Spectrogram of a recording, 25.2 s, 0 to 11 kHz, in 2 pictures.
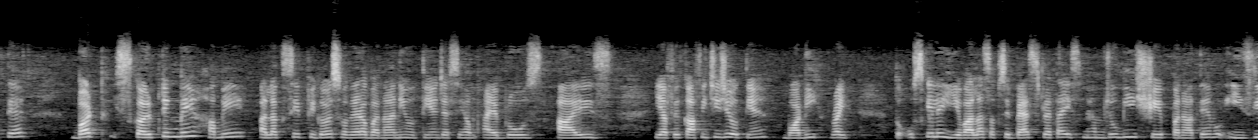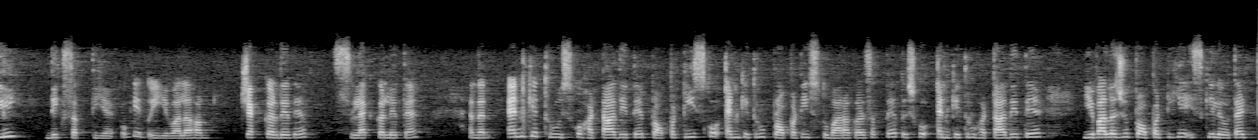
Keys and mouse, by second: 15.7-17.5 drag, 17.8 n, 19.9 n, 22.0 n.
